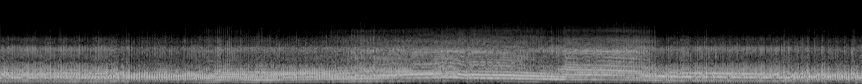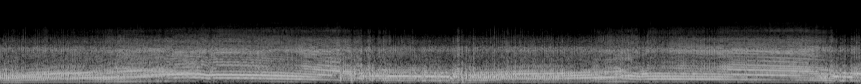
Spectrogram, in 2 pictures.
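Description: A motorcycle engine roars close by, revving up and down through the gears.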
